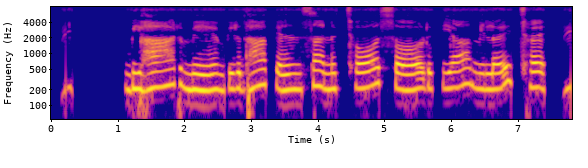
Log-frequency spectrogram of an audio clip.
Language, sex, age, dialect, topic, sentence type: Maithili, female, 18-24, Angika, banking, statement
